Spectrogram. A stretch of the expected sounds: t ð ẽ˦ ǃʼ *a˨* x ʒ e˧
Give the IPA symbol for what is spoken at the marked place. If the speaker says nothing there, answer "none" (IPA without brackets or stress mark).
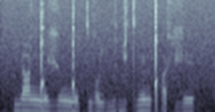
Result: a˨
